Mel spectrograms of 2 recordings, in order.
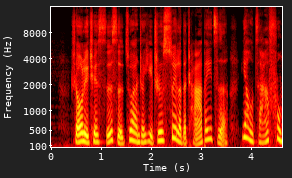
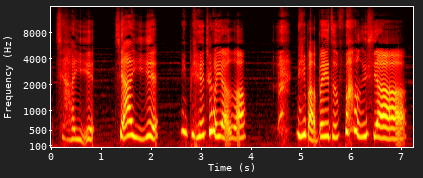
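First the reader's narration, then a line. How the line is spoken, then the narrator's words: Crying. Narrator (Chinese): 傅妙仪哭道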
